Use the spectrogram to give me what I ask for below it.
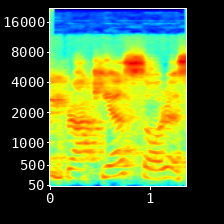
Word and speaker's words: Brachiosaurus: द ब्राकियोसॉरस, सबको बोलना है मेरे साथ में। इट इज थोड़ी little bit typical spelling, a big spelling, तो इसको हाफ हाफ करके BRACHIOSAURUS, ब्राकियोसॉरस। तो आप बोलोगे ब्राकियोसॉरस।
